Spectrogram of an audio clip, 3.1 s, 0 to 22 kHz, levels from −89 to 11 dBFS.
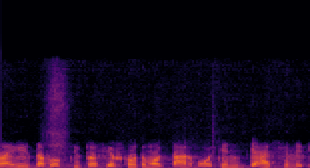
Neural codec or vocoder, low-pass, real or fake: codec, 44.1 kHz, 7.8 kbps, DAC; 14.4 kHz; fake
